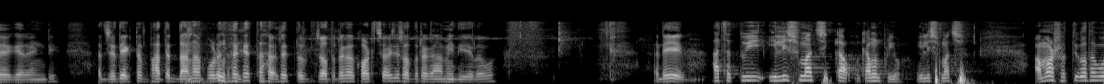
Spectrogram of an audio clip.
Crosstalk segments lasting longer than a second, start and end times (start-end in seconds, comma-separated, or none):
none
